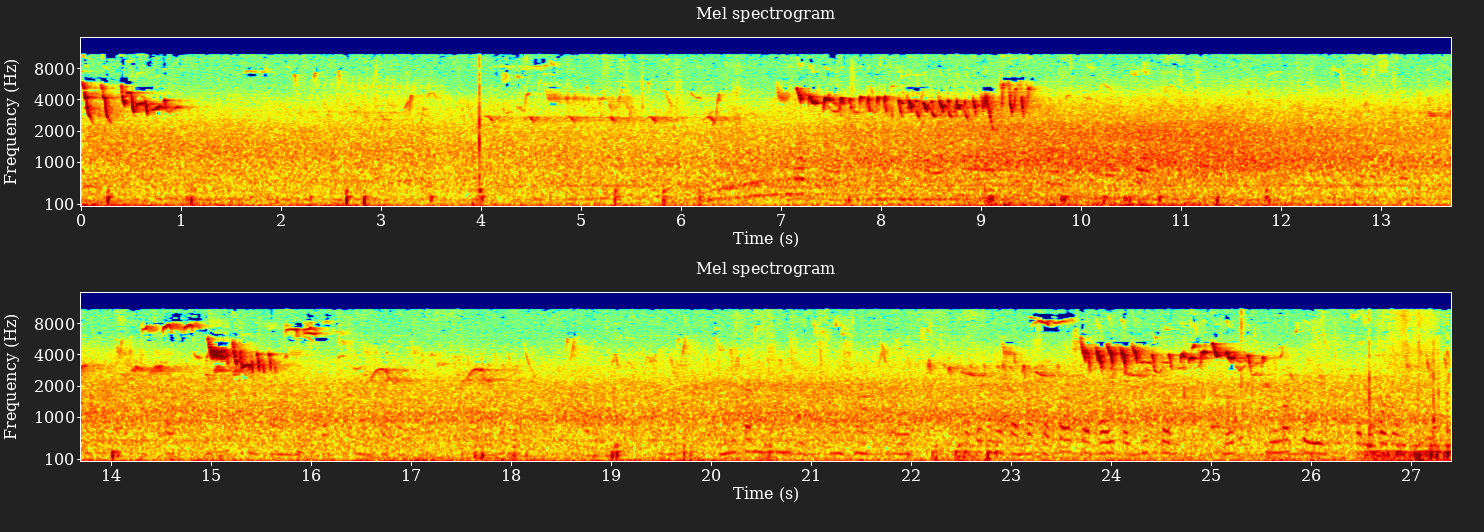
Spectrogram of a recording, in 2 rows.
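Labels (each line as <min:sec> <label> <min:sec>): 0:00.1 A blackbird is singing. 0:01.6
0:07.2 A blackbird is singing. 0:11.1
0:14.6 A blackbird is singing. 0:15.9
0:18.3 A woman is speaking unclearly. 0:23.4
0:23.7 A blackbird is singing. 0:26.0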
